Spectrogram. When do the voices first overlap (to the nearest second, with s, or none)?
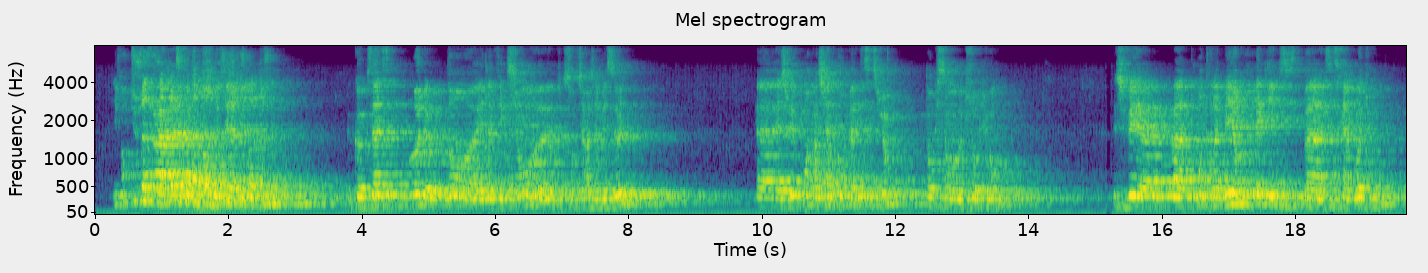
1 s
